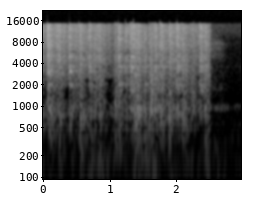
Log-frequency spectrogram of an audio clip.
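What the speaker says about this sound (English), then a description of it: "Whisk nicely until all combine." A whisk beats a no-bake vanilla cheesecake mixture in a bowl, making rapid, close rhythmic scraping and clicking strokes for about two and a half seconds before stopping, with no voices.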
